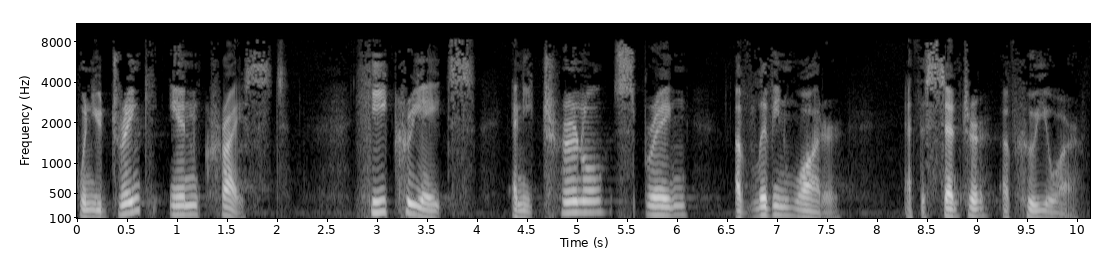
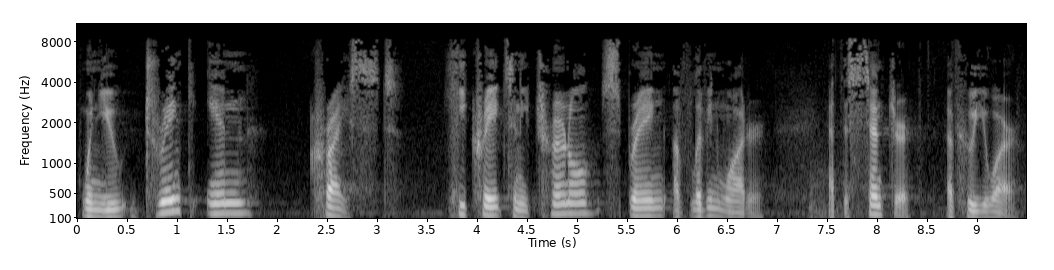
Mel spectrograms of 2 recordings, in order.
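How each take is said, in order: First: Very slow, word by word; deliberate sermon point; slow emphatic point. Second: Hushed restatement; slow hushed repeat. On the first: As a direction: spell out each word of the point. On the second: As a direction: linger on Christ, then soften. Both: Shown as a demonstration. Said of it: "And the second point".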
